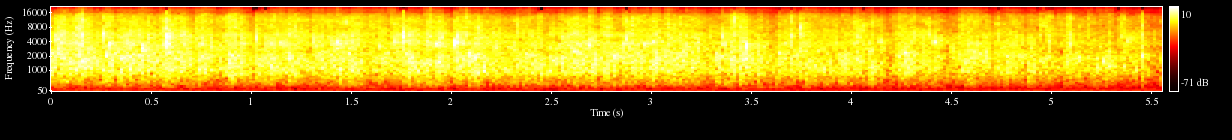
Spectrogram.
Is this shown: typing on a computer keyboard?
no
